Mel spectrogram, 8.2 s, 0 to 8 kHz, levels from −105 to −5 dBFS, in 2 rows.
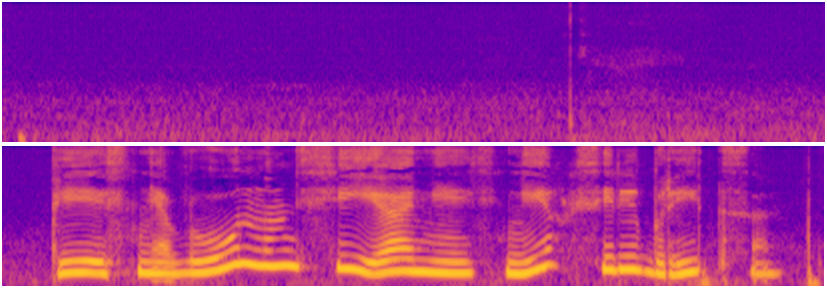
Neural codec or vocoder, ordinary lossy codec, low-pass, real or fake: codec, 16 kHz, 4 kbps, X-Codec, WavLM features, trained on Multilingual LibriSpeech; none; none; fake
